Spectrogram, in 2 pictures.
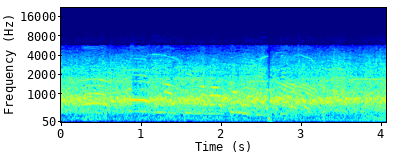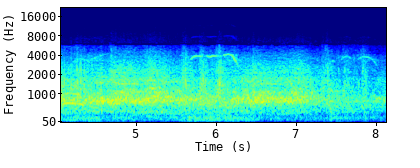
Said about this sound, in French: Il s'élève pour reprendre de la tête. Il est bousculé par un arrière qui marque contre son camp. La foule gronde.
